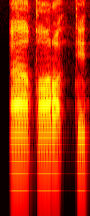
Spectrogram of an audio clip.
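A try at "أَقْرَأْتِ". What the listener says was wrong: Pendek. Hamzah pendek.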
